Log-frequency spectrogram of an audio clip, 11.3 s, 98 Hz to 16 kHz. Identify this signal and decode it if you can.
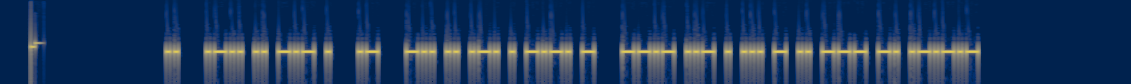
Morse code, heard as a keyed tone, about 32 wpm, 700 Hz. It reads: I LIKE A DIRECT QUESTION.
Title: Sentences from Top 1000 Words - Review Part 2 - 30wpm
